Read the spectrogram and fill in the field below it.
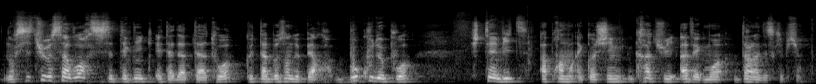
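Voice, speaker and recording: A man's voice: mid-range voice, brisk, a bit bright. A man, a fitness coach giving casual, chatty commentary on social media posts, informal and full of fillers.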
